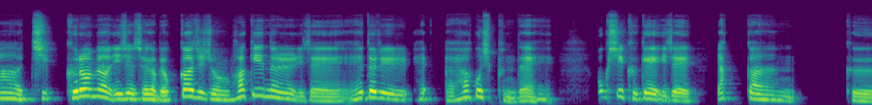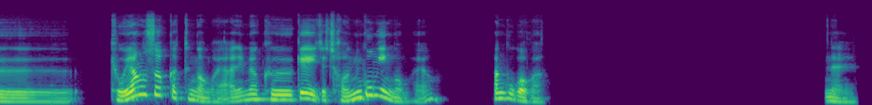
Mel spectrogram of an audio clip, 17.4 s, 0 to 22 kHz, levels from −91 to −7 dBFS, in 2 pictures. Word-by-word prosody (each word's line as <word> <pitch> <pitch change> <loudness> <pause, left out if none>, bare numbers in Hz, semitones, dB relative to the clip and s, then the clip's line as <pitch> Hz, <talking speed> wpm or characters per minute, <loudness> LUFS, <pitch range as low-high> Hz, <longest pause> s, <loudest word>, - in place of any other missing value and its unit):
아 180 -4 +1
지 180 +3 -2
그러면 230 -3 +7
이제 165 +1 +3
제가 160 -1 +3
몇 135 0 +1
가지 230 -6 +5
좀 150 -4 0
확인을 220 - 0
이제 120 0 -5 0.4
해드릴 180 -6 +4
해 165 - -7 0.2
하고 210 - 0
싶은데 120 - -4 0.4
혹시 215 +2 -1
그게 175 -3 +2
이제 120 -5 0 0.2
약간 160 - -3 0.5
그 95 -5 -5 0.4
교양 205 - +3
수업 290 -2 -2
같은 190 -6 -6
건가요? 95 -8 -7
아니면 145 +9 -5
그게 150 +2 +1
이제 135 -3 -3
전공인 190 - -2
건가요? 100 - -12 0.5
한국어가? 130 - -3 2.8
네. 90 -6 -9
155 Hz, 215 characters per minute, -21 LUFS, 120-185 Hz, 2.8 s, 그러면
